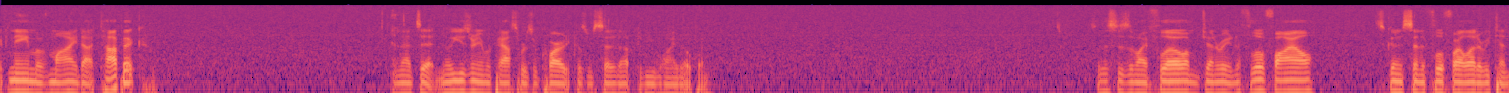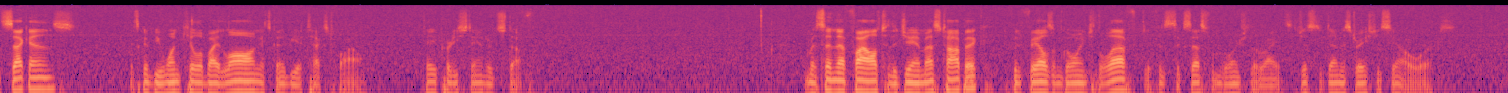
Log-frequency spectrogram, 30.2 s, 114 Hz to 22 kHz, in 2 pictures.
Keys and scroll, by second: 0.0-0.1 typing.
